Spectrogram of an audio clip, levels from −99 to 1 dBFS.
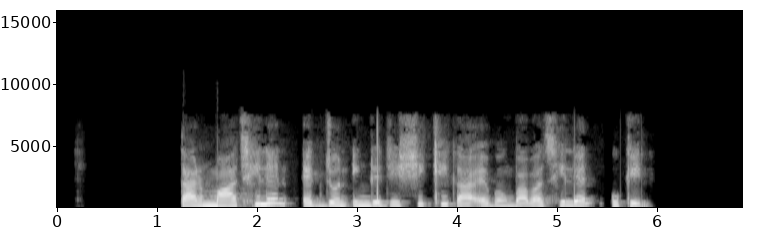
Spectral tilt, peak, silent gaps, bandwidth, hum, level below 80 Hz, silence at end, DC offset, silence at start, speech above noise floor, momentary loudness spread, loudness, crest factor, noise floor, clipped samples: -6 dB/octave; 0 dBFS; 5.48-5.53 s; 7.8 kHz; none; -58 dBFS; 0.95 s; under 0.1%; 1.25 s; over 75 dB; 7 LU; -16 LUFS; 16 dB; under -90 dBFS; under 0.1%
